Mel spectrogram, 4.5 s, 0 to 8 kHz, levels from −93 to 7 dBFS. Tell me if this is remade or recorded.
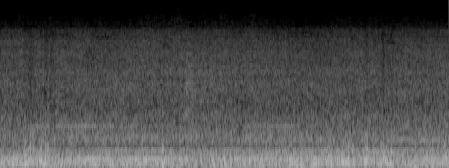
recorded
